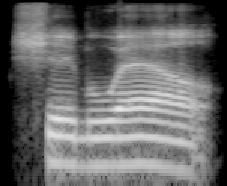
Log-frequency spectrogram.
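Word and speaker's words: שמואל: also a name is Samuel is pronounced in Hebrew as shamuel shamuel the next word is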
